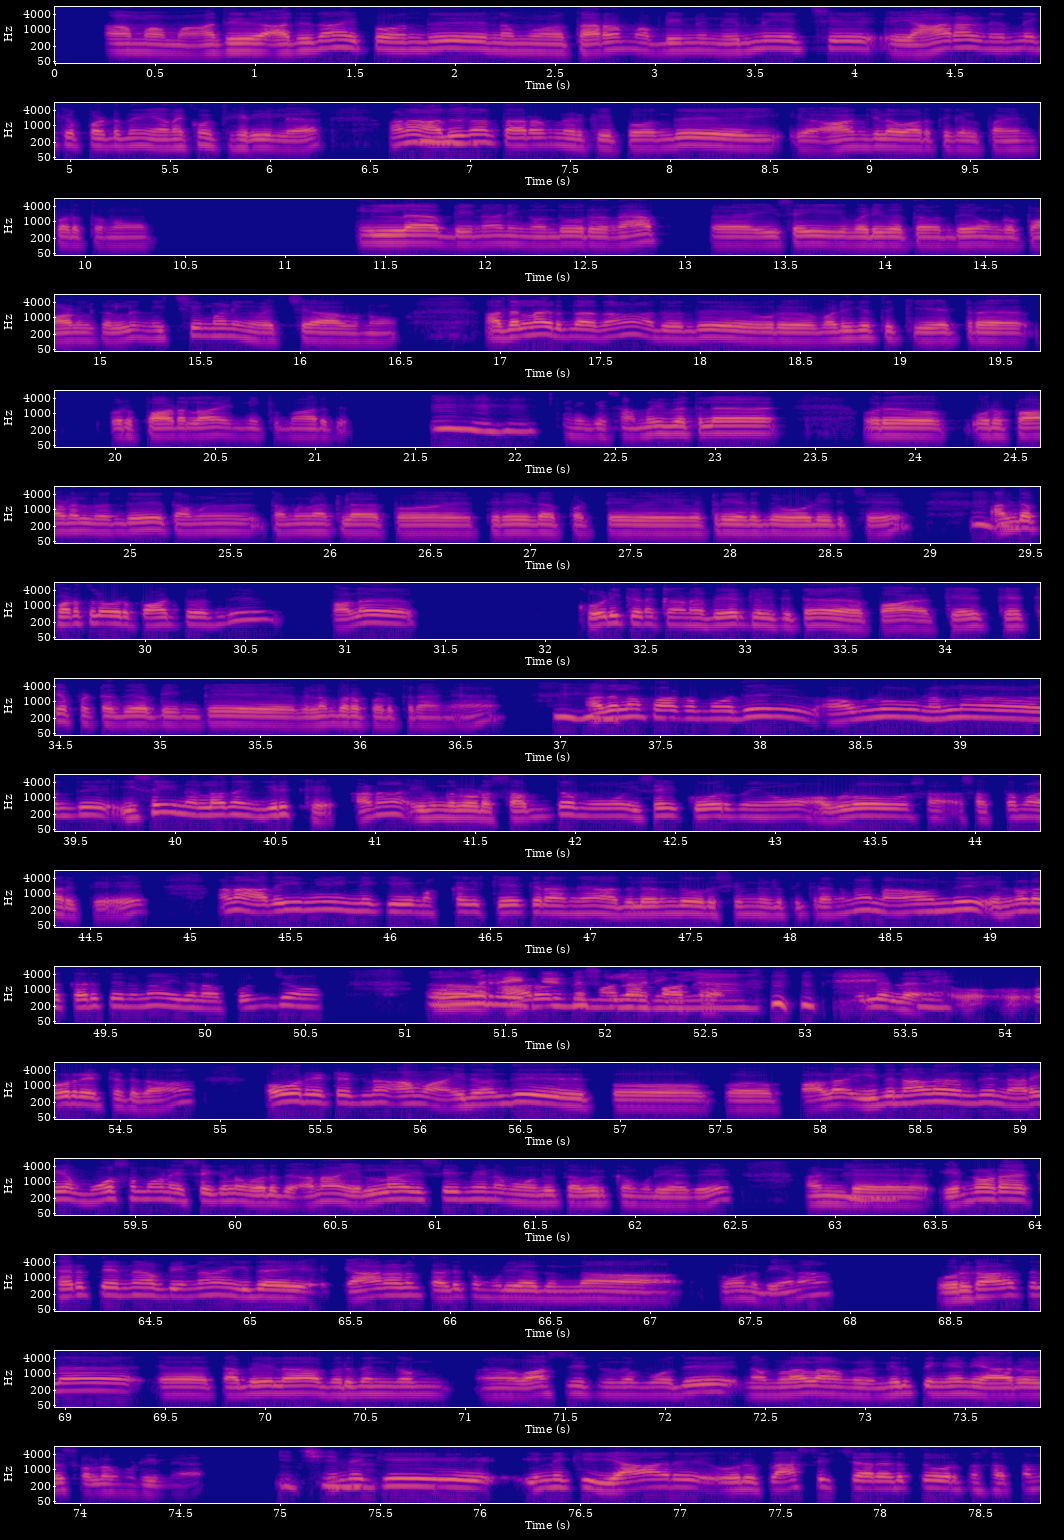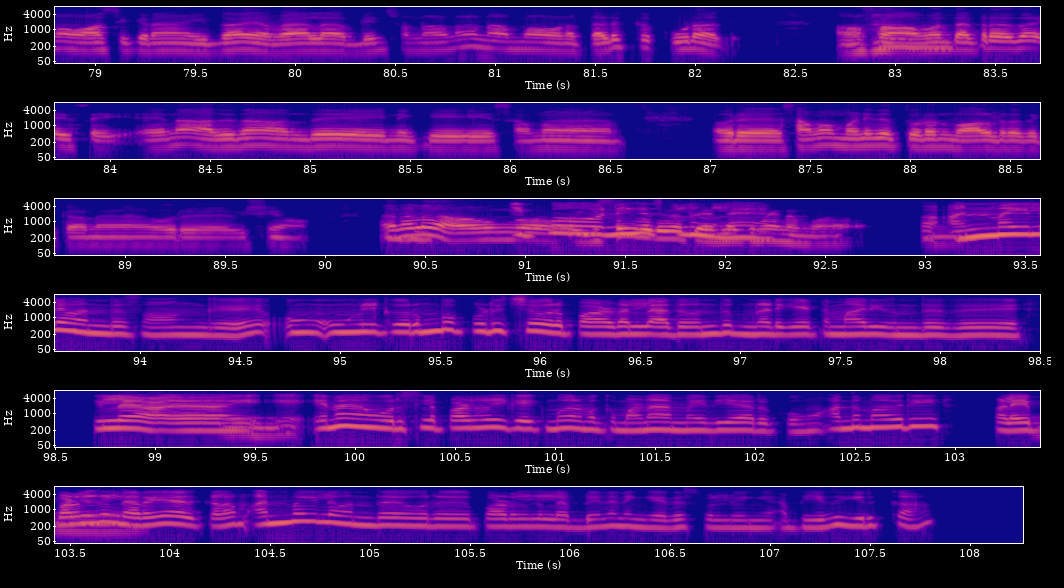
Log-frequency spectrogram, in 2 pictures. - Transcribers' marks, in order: laughing while speaking: "எனக்கும் தெரியல"; in English: "ராப்"; inhale; other background noise; swallow; inhale; in English: "ஓவர் ரேடட்டுன்னு"; laughing while speaking: "இல்ல"; in English: "ஓர் ரேட்டடு"; "ஓவர்" said as "ஓர்"; in English: "ஓவர்ரேட்டடுன்னா"; laughing while speaking: "அவங்கள நிறுத்துங்கன்னு யாராலும் சொல்ல முடியல"; laughing while speaking: "ஆமா அவன் தட்டுறது தான் இசை"; anticipating: "அப்படீ எதுவும் இருக்கா?"
- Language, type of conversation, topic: Tamil, podcast, உங்கள் வாழ்க்கைக்கான பின்னணி இசை எப்படி இருக்கும்?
